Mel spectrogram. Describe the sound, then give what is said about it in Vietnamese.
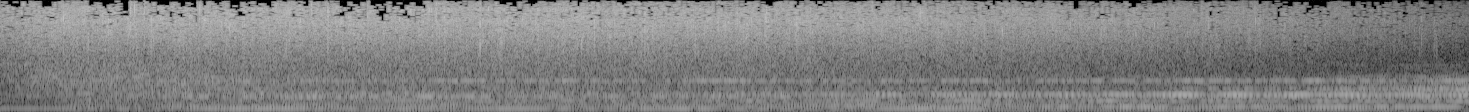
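Rain falling by a riverbank: a steady, even hiss of rain that continues throughout, layered over a sustained low tonal drone. “Chỉ có tiếng mưa trời đang âm thầm tiễn Xuyến bên bờ sông quen thuộc.”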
